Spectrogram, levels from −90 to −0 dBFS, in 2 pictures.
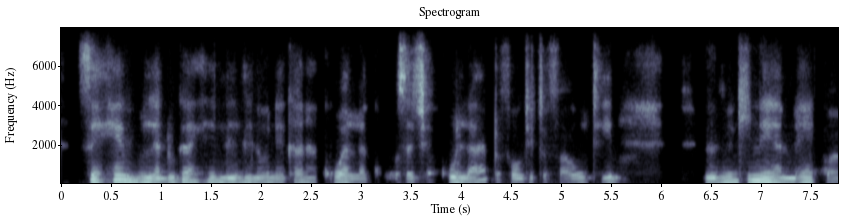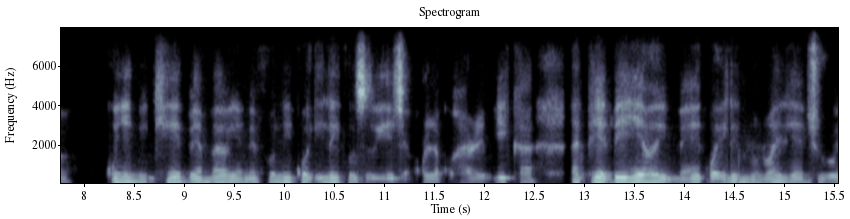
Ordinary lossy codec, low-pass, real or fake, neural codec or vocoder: Opus, 32 kbps; 7.2 kHz; fake; codec, 16 kHz, 0.8 kbps, ZipCodec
